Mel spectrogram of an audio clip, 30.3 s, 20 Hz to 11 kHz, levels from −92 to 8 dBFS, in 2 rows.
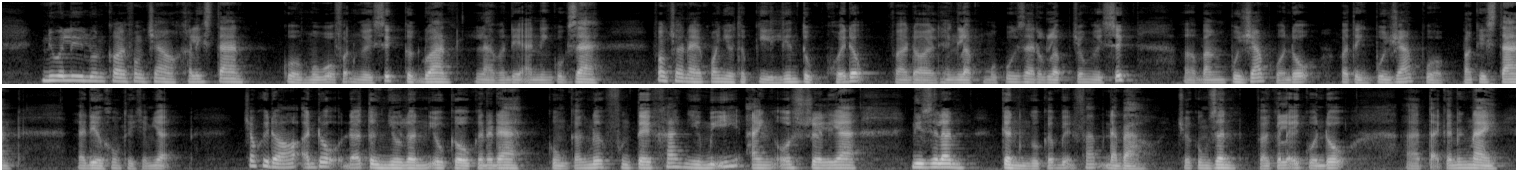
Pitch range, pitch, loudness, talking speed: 105-130 Hz, 115 Hz, -28 LUFS, 210 wpm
